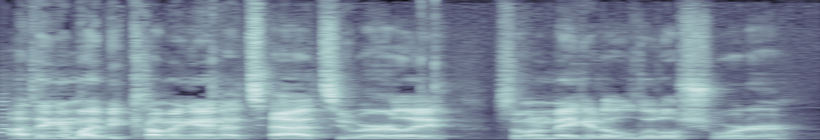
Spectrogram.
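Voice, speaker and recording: A man in his thirties with a low voice narrates a screen-recorded tutorial in a casual, explanatory way. He is recorded in a small room at home, with music coming in behind him at times. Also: fast.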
